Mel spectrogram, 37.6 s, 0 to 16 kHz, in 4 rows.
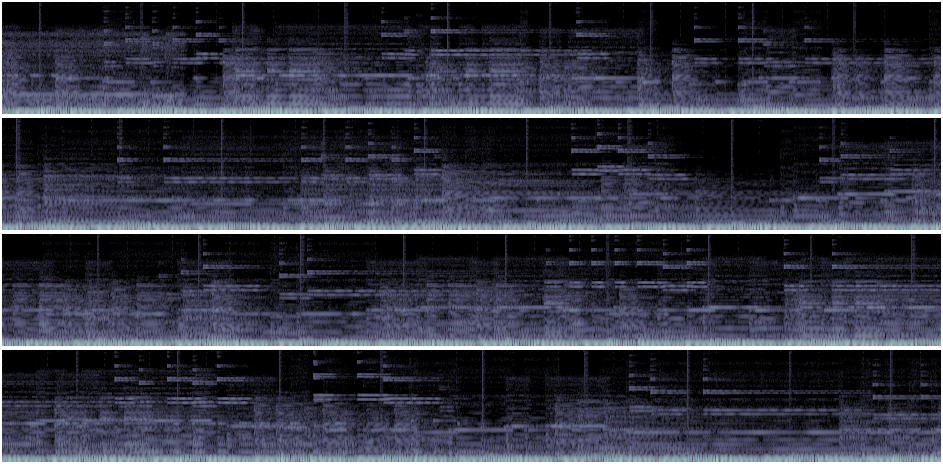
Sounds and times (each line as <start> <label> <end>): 0.0 bass 37.5
0.0 guitar 37.5
0.0 synth 37.5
